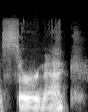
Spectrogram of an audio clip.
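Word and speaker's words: Srnicek: I have just now learned how to properly pronounce this guy's name which I'm very embarrassed about but it's actually sir neck yeah so he wrote a book called platform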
